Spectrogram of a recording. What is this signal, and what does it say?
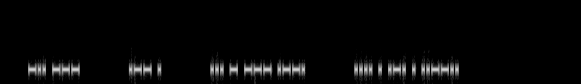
Morse code, heard as a keyed tone, about 50 wpm, 700 Hz. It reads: DO WE STOP HERE?
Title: 3x Word-Spacing - Sentences from Top 300 Words - 50wpm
